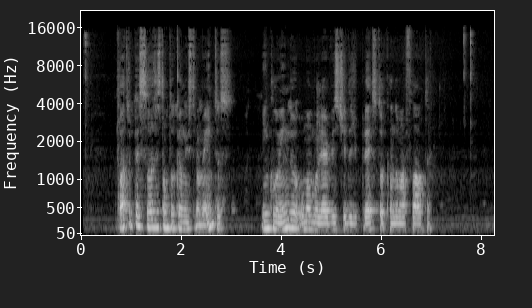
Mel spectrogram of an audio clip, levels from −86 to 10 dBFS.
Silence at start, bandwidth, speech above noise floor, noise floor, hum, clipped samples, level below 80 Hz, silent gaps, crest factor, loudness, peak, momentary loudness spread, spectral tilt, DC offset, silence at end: 0.05 s; 16.5 kHz; 38 dB; -55 dBFS; none; under 0.1%; -58 dBFS; none; 16 dB; -19 LUFS; -4 dBFS; 18 LU; -6 dB/octave; under 0.1%; 0.45 s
